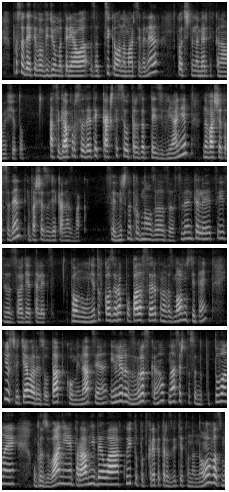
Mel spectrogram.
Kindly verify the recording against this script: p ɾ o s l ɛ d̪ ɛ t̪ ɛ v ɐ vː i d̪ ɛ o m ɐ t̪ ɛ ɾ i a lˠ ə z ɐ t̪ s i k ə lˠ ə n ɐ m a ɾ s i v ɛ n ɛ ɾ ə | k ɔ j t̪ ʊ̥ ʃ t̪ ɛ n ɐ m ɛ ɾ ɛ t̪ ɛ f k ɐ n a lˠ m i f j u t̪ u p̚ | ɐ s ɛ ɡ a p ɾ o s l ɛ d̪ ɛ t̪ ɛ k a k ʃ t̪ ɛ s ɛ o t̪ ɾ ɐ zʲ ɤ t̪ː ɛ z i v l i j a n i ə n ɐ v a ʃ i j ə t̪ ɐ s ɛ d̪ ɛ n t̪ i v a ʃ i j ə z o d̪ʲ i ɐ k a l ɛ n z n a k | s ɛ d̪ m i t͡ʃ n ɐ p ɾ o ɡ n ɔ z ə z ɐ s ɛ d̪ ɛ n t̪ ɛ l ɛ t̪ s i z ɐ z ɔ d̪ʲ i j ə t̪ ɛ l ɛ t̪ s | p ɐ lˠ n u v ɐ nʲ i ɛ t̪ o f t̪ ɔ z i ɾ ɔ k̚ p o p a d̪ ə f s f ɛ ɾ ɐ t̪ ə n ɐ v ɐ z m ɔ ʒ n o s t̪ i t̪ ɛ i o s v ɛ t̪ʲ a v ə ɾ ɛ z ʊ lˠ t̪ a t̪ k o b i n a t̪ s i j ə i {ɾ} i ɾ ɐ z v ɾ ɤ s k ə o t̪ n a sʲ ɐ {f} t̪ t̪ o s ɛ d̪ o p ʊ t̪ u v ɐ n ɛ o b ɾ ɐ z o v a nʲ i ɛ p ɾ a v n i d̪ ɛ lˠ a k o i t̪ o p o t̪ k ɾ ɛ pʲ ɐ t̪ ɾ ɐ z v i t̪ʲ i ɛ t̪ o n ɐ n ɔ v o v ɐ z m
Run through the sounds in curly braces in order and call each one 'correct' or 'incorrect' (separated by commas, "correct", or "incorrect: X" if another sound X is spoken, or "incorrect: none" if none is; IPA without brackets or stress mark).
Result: incorrect: l, incorrect: ʃ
